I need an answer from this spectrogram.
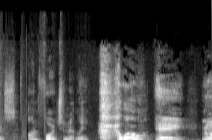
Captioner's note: sigh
